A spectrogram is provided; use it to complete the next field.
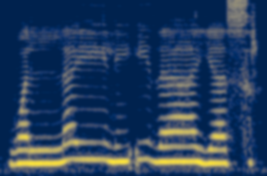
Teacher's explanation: اذا میں دیکھیں الف مدہ ہے، الف سے پہلے زبر ہے، تھوڑا کھینچ کے پڑھا جائے گا اذا، اور زال نرمی والا حرف ہے، نرمی سے پڑھا جائے گا۔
